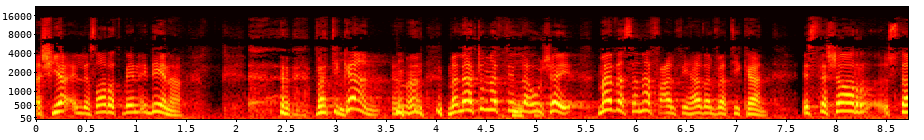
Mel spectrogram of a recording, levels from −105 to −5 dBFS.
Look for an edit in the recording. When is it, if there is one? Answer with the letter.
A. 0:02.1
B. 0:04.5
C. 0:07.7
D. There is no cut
A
